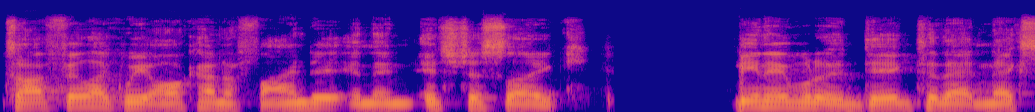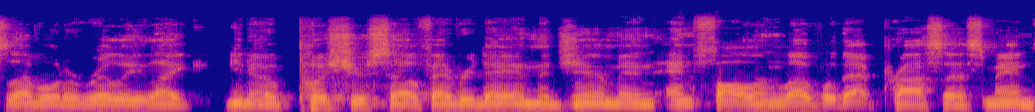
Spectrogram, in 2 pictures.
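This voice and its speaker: A man with a normal speaking voice talks at a fairly quick pace, at medium pitch with fairly even intonation, in a very clean recording with a silent background. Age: 30s. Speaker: bodybuilder and excavation worker. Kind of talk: casual chat.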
